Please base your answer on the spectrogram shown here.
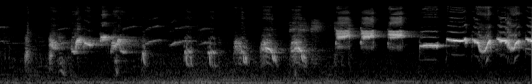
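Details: Ornamental Chinese hwamei song opening with quick downslurred chips in a steady series, then moving into loud, sustained whistled phrases and a fluty warble at the end.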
